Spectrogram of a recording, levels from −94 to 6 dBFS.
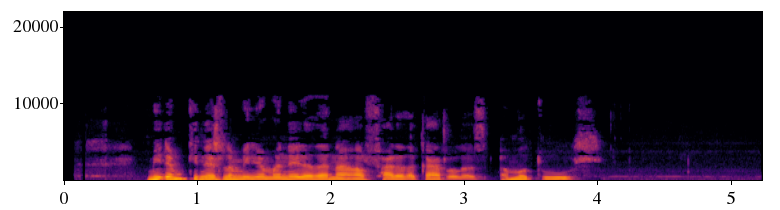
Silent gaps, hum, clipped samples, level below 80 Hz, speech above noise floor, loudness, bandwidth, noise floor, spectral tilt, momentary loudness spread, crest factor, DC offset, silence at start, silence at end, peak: none; none; under 0.1%; -74 dBFS; 42 dB; -23 LUFS; 11 kHz; -64 dBFS; -7.5 dB/octave; 10 LU; 18 dB; under 0.1%; 0.65 s; 1.3 s; -6 dBFS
